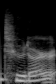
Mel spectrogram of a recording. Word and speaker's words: Tudor: Chloe, you Chloe Tudtor. Am I pronouncing your last name properly? Yes. Chloe Tutor, you're I love your last name.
